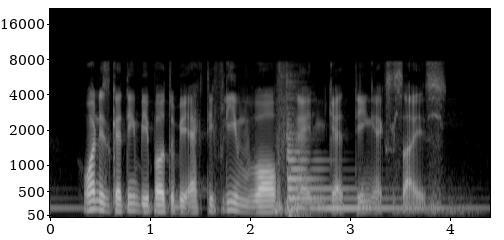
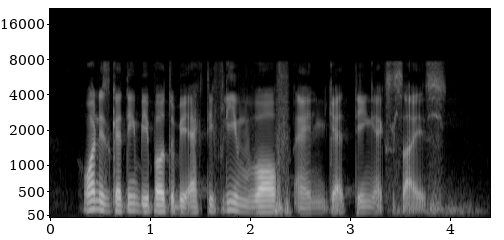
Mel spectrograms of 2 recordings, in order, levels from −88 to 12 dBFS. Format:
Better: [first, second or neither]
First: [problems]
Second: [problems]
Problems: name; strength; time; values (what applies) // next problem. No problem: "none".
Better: second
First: background sound (Bowed string instrument); 10 dB below the speech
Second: none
